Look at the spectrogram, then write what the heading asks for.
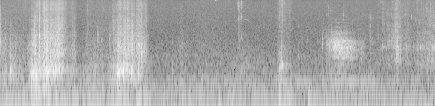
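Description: Close-miked crunching as a crispy, crumb-coated fried snack is chewed, two loud crunches in the first two seconds. After that it turns quieter, with a few faint clicks and one brief soft sound about halfway through.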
